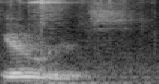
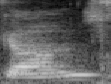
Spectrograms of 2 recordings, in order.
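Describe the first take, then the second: First: The vowel is a long 'oo' sound. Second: The vowel is a short 'uh' sound. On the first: "They said goons" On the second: "they didn't say gums"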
